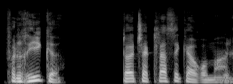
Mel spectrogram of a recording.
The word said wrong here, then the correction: Rilke: Rilke gleich liest er.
